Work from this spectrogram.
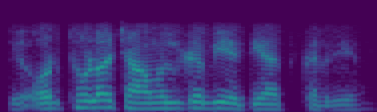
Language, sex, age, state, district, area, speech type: Urdu, male, 18-30, Delhi, Central Delhi, urban, conversation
